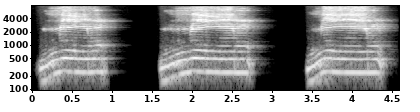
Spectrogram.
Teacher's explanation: होठों का खुश्क हिस्सा दोनों को आप मिलाएंगे तो मीम अदा होगा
